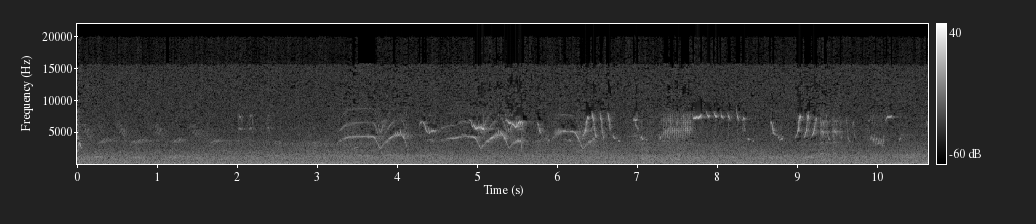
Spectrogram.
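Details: Male Bull-headed shrike copying other species' calls on 28 March 2015; faint, scattered high arched whistles and chirps, growing busier in the second half with short rattles and squeaks.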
